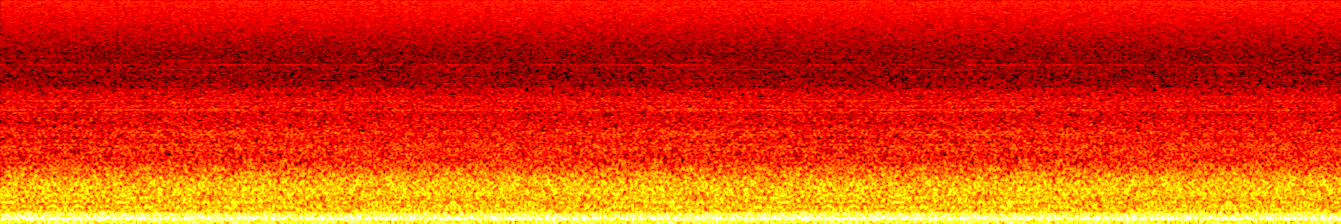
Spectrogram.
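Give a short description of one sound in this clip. Jet engines hum steadily at low power.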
